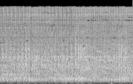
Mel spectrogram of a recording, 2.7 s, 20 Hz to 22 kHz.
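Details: Hero Splendor Plus BS6 motorcycle, engine started and idling before tappet setting: a fast, light, even ticking over the idle, tappet noise from excess valve clearance.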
